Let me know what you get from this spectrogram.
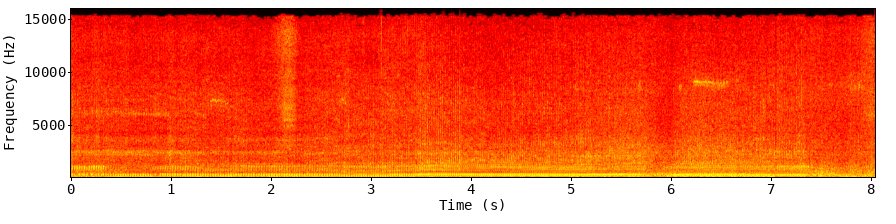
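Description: Supermoto motorcycle engine running under way, its pitch climbing steadily through the middle as it accelerates, then falling away about seven seconds in.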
